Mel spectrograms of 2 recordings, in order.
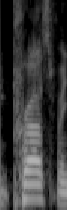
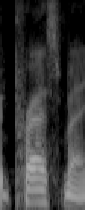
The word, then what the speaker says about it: Prussman: Oh, it's Prussman. You just put Pruss, my name. Spell your last name. Prussman. You can't say Prussman. You always say Pressman.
